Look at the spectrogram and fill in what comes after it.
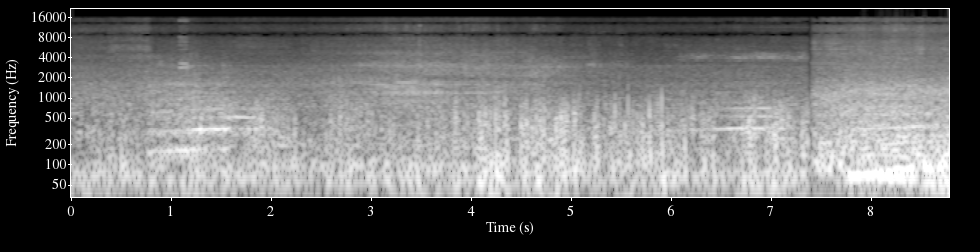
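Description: Ferrari 812 Superfast's 6.5-litre V12 running at low speed among traffic, its note rising briefly a few times. After a cut near the end the engine is louder and deeper.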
